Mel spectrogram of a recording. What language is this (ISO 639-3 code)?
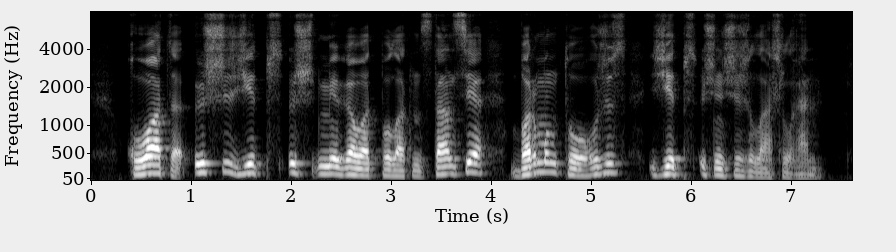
kaz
